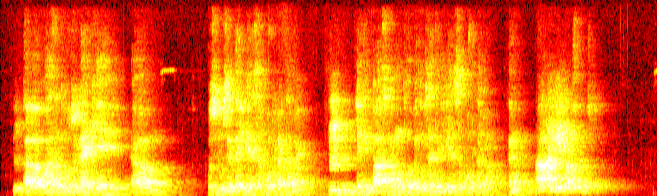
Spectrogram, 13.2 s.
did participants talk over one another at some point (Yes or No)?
No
